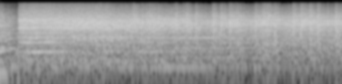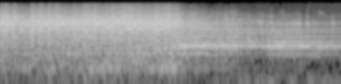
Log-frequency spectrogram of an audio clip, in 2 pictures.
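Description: Film soundtrack: loud, steady rushing noise of a train running over rails, with music tones underneath. The noise thins near the end, leaving held musical tones that stop just after.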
